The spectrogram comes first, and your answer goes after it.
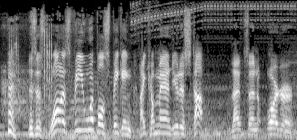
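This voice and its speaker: Imperious ousted male executive, wounded pride, animated pitch, classic sci-fi drama, music behind. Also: unhurried. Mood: imperious, frantic. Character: pompous, bitter ousted company boss, neurotic and wounded. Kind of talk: classic science-fiction radio drama acting.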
